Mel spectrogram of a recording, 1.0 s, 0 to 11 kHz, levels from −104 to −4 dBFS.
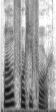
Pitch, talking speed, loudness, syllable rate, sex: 205 Hz, 175 wpm, -18 LUFS, 5.3 syllables/s, female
